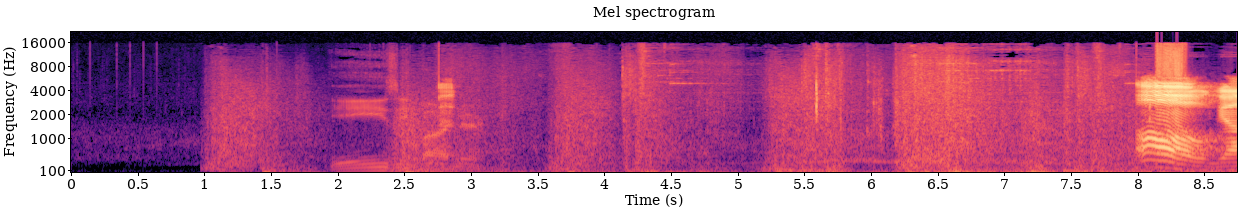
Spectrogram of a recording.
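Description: Game spells and hits crackle and clash.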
